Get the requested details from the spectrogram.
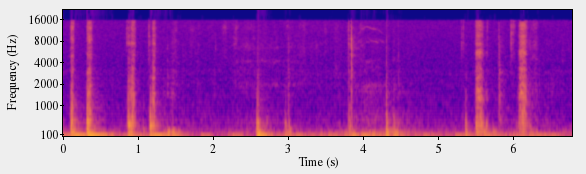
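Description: A felt-tip marker makes short dash strokes and ray lines on a flat, thin, solid sheet of white drawing paper. The tip rubs the paper in a series of brief, dry scratches, each a quick swish with a soft low body, separated by quiet pauses.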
